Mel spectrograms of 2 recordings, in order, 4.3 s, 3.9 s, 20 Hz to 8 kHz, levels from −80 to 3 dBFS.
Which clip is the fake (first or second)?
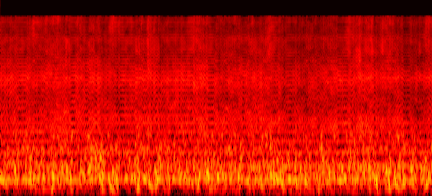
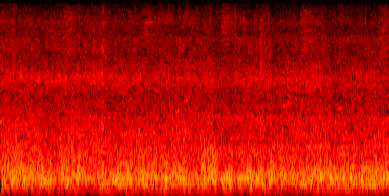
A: first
